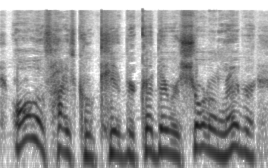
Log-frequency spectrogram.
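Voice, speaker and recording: A man speaks with an American accent and a high pitch. His pitch variation is ordinary. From Crockett, California, US. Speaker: rancher and war veteran. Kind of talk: oral history interview.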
